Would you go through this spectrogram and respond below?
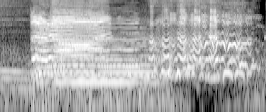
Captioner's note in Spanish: Risas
